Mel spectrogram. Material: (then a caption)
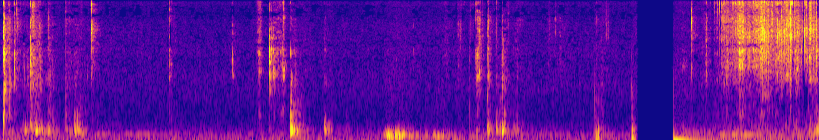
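Soap. A utility knife scores a grid into a rectangular, solid white bar of soap held in the palm, then scrapes the surface into crumbly white cubes. Quiet, irregular dry crackles and snaps come with soft tearing and crumbling scrapes, mostly bright and high. After a brief silence, the clip ends with a louder, steady, crisp scraping.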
